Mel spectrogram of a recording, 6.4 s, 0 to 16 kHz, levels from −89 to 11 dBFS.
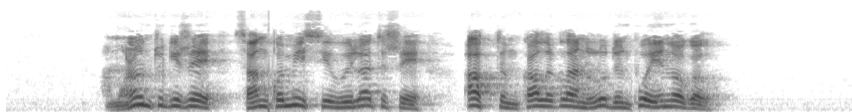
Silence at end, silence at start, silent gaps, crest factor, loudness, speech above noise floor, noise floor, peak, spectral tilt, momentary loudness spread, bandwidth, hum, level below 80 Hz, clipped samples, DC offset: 1.05 s; 0.8 s; none; 20 dB; -22 LUFS; 52 dB; -74 dBFS; -4 dBFS; -6 dB/octave; 6 LU; 10.5 kHz; none; -62 dBFS; under 0.1%; under 0.1%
